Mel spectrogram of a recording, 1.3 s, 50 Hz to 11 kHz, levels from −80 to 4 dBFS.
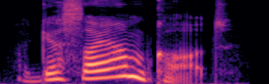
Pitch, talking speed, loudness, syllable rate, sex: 270 Hz, 225 wpm, -15 LUFS, 4.9 syllables/s, female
